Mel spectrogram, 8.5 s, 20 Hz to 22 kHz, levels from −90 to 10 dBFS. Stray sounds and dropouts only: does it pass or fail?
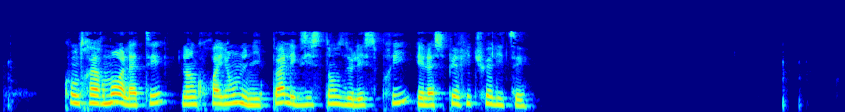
pass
